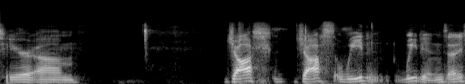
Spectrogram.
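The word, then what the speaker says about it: Whedon: some different news here um Josh Josh Weeden Weeden is that you say his name yeah so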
